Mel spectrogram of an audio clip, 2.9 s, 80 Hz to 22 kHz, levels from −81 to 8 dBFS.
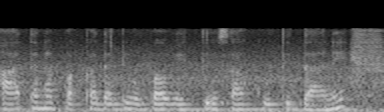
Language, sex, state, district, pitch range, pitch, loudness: Kannada, female, Karnataka, Shimoga, 185-200 Hz, 190 Hz, -15 LUFS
